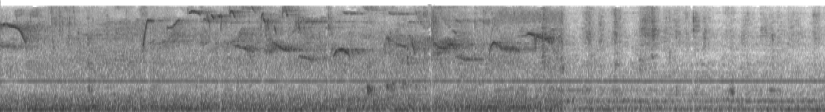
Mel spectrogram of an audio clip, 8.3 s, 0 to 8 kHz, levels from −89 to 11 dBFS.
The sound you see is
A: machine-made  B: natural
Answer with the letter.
B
